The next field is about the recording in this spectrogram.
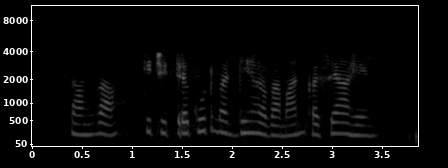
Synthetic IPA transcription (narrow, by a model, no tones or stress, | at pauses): saŋɡakiːt͡ɕit̪ɾəkuːʈməd̪ʱjeɦəʋamankəseaɦe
